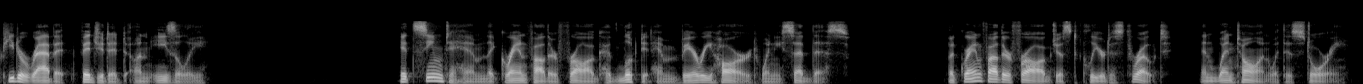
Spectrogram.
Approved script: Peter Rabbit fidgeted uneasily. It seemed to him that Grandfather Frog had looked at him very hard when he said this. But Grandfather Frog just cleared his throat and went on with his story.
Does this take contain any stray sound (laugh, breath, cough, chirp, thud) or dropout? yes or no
no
